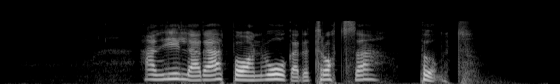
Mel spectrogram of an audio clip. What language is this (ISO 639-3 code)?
swe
